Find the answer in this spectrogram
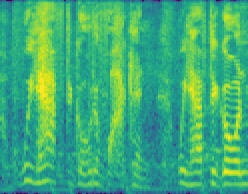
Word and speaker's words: Wacken: It's called Welcome To Wacken? Wacken. Oh, I have to pronounce it correctly.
